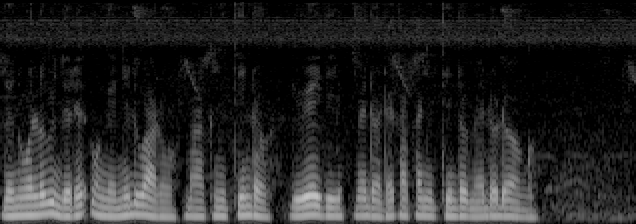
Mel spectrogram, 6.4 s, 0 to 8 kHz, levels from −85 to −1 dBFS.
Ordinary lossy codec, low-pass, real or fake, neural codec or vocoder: none; none; real; none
